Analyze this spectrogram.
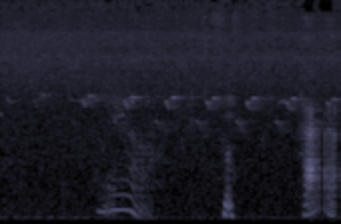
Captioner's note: chuckles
